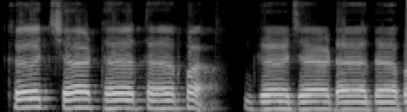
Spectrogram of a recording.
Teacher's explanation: ಕಡಿಮೆ ಉಸಿರಿನಿಂದ ಉಚ್ಚರಿಸಲ್ಪಟ್ಟಂತಹ ಅಕ್ಷರಗಳನ್ನ ನಾವು ಏನಂತ ಕರೀತೀವಿ ಅಂತಂತಂದ್ರೆ ಅಲ್ಪಪ್ರಾಣ ಅಂತ ಕರೀತೀವಿ.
